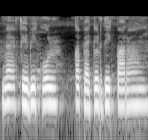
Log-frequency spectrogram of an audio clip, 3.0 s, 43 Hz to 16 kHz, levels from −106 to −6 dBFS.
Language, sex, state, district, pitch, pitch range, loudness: Hindi, male, Chhattisgarh, Raipur, 195 Hz, 190-200 Hz, -12 LUFS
